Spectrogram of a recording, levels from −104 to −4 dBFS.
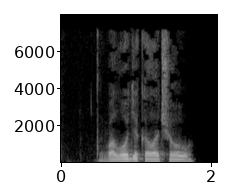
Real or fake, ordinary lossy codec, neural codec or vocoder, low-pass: real; MP3, 32 kbps; none; 7.2 kHz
